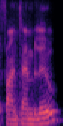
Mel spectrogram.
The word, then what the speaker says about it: Fontainebleau: I'm the Vice President of Marketing here at the, as you say it, the Fontainebleau, which I love it. That is actually the original way to pronounce it.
